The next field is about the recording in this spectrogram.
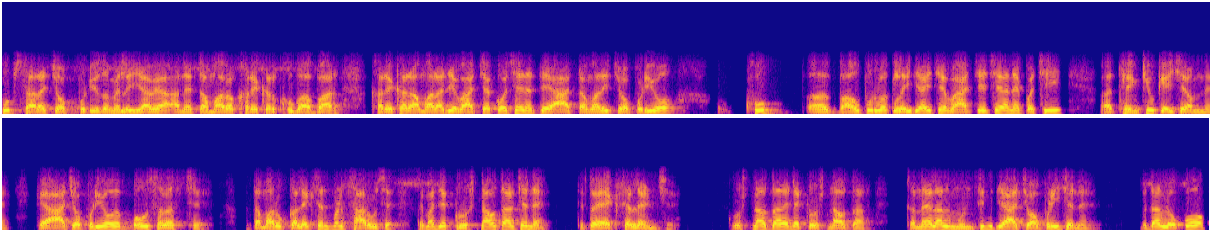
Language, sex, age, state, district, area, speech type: Gujarati, male, 60+, Gujarat, Surat, urban, conversation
